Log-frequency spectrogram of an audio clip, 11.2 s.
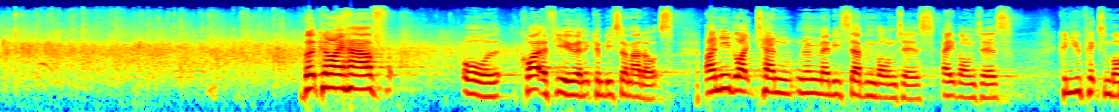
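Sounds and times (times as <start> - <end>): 
audience clapping for volunteers: 0.0 - 6.5
speech: 3.0 - 4.0, 4.6 - 11.1.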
